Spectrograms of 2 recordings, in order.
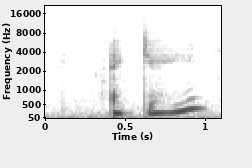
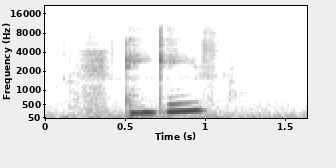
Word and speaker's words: agave: Wait, that's how you say it? Okay. Agave? Agave? Agave. I feel like such an idiot. I thought it was agave.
